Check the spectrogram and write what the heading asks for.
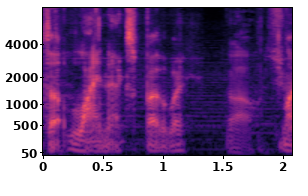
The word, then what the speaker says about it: Linux: Well, it's pronounced Linux, by the way.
